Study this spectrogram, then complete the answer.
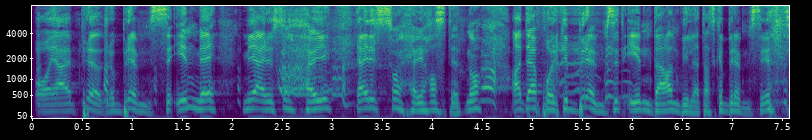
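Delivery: usual speaking voice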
